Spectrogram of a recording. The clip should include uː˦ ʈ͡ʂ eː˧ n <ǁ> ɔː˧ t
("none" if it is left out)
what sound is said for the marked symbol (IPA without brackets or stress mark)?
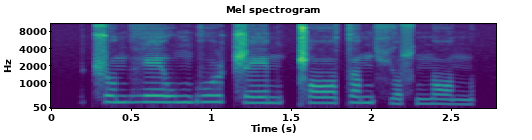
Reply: ǁ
